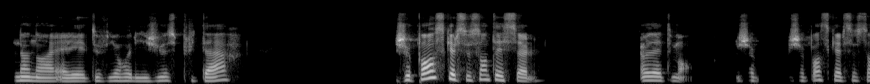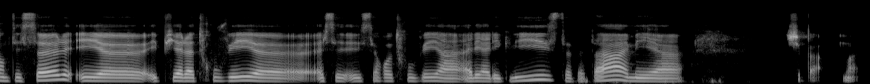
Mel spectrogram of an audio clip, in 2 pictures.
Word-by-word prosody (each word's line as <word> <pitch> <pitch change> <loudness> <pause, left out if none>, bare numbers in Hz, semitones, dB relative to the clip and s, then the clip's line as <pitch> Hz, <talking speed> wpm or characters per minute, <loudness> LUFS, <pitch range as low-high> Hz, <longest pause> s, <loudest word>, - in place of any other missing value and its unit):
Non, 180 0 +1
non, 155 -2 -1
elle 150 0 -2
est 150 -1 -2
devenue 165 +1 -6
religieuse, 165 +1 -1
plus 170 - -11
tard. 175 +6 -2 1.5
Je 205 - +12
pense 270 +9 +6
qu'elle 235 -4 +6
se 200 - +2
sentait 220 0 0
seule, 165 -3 0 1.0
honnêtement. 180 -2 -3 0.4
Je - - +4 0.4
je 175 - +6
pense 200 +4 -5
qu'elle 185 -2 -2
se 180 +3 -5
sentait 165 -1 -6
seule, 205 +7 +1
et 165 0 +2
heu, 155 -2 +1
et - - -5
puis 160 - -2
elle 160 -1 +2
a 155 - +1
trouvé, 170 +3 -2
heu, 155 - -1
elle 290 - -5
s'est 150 -1 -5
elle 150 - -8
s'est - - -6
retrouvée 160 +1 -7
à 145 -2 -2
aller 150 +2 -3
à 145 - -1
l'église, 185 +9 -4
ta 145 - -11
ta - - -13
ta, 200 0 +1
mais 150 -2 -3
heu 140 0 -2 1.1
Je - - +6
sais - - +4
pas, - - -12 0.2
mouais. - - -11
165 Hz, 165 wpm, -23 LUFS, 155-185 Hz, 1.5 s, Je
